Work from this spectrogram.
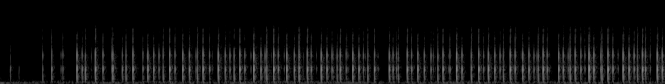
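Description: A small, dark, solid leather-bound book, held upright in both hands in front of a binaural microphone, is tapped quickly with the fingernails of both hands. It produces a rapid, dense stream of short, dry clicks with almost no ring, centered in the midrange around 700 Hz. A few sparse taps open the stream, which continues in fast bursts broken by brief pauses.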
